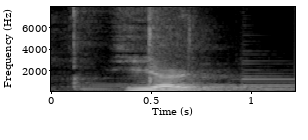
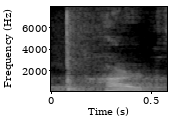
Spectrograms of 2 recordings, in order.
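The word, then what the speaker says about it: heard: Past form হচ্ছে হার্ড, অনেকে আমরা ভুল করে এটিকে উচ্চারণ করি হচ্ছে হিয়ার। সো হিয়ার উচ্চারণ করবে না, এটির উচ্চারণ হচ্ছে হার্ড।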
